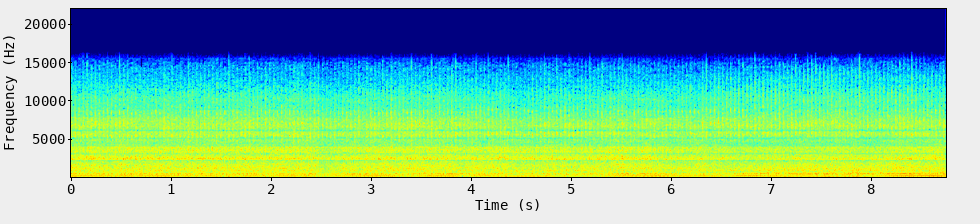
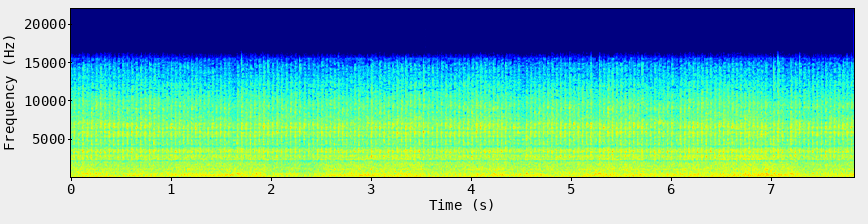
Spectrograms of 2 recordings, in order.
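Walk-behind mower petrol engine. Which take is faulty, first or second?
second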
